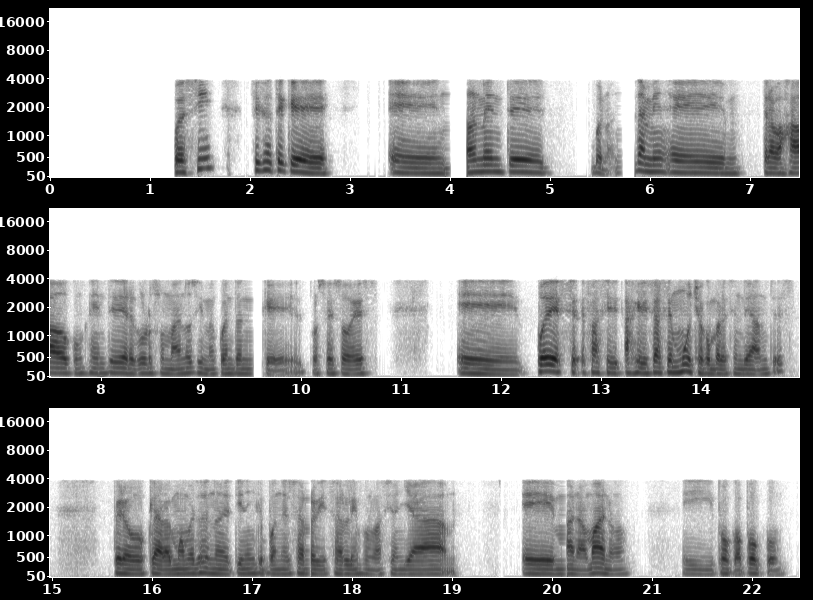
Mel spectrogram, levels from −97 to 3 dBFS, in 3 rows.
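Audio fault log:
3.96 to 20.16 s, packet loss with pitch repetition: gaps at 3.96 to 4.18 s (220 ms), 5.68 to 5.86 s (180 ms), 9.48 to 9.62 s (140 ms), 17.54 to 17.60 s (60 ms) and 20.10 to 20.16 s (60 ms). The receiver loops the last pitch period, so each gap starts as a held, buzzy tone. That loop fades over about 50 ms. The three longer gaps therefore drop to silence before speech cross-fades back. The two short ones sound mostly like a brief buzz.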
